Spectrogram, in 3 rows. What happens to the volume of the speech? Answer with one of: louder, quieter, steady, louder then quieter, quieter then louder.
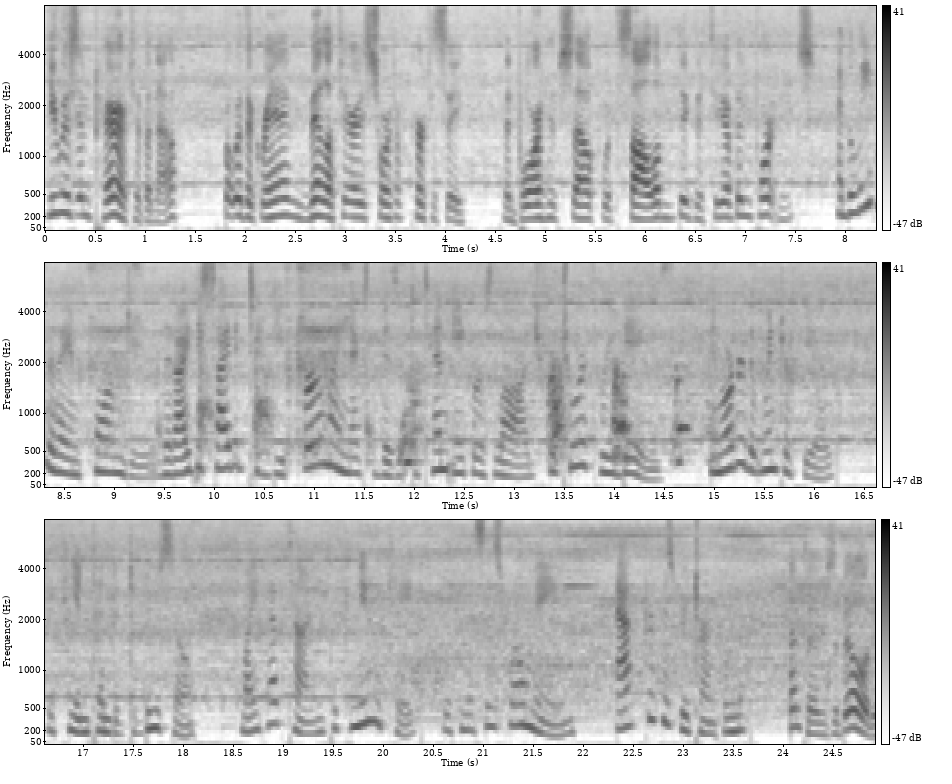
steady.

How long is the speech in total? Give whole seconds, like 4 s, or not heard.
25 s.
